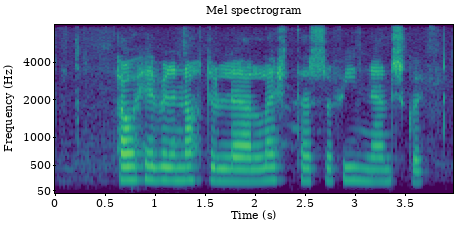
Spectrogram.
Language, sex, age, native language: Icelandic, female, 12, Icelandic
